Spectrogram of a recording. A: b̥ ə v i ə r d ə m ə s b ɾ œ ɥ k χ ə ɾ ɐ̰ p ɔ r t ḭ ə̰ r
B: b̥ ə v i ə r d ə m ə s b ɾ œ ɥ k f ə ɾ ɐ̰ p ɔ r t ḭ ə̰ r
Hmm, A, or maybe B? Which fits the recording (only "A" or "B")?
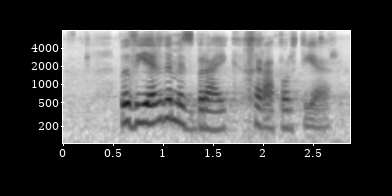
A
